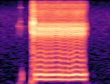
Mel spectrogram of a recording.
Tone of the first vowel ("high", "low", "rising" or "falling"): high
